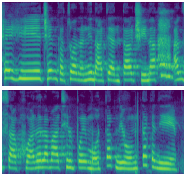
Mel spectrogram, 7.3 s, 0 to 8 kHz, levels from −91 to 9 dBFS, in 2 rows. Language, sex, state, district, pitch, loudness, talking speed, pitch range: Mizo, female, Mizoram, Aizawl, 235 Hz, -12 LUFS, 175 wpm, 215-265 Hz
